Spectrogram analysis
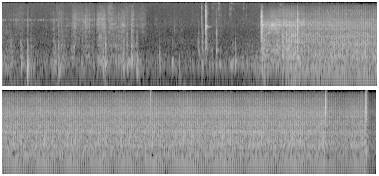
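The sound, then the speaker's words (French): A few mechanical clicks and clunks, then a tractor engine, used for mechanized weeding in an orchard, cranks and starts around the midpoint, settling into a loud, steady diesel idle. No one speaks. “On a besoin d'un tracteur et d'un matériel plus performant.”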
